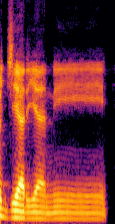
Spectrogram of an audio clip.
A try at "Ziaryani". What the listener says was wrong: Bukan jiar, Pak. Ziar.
